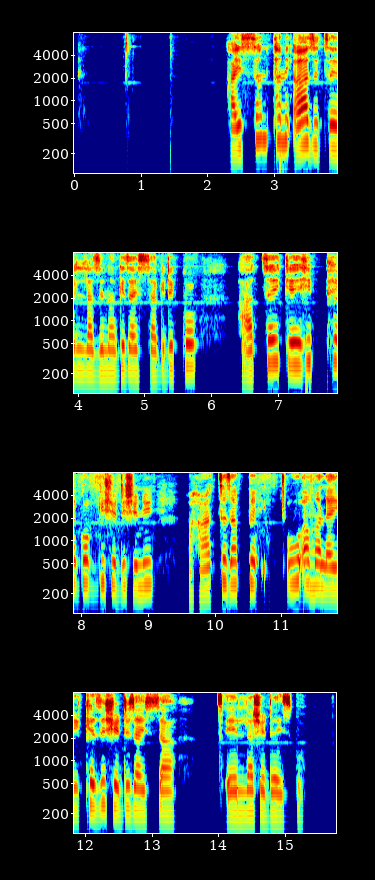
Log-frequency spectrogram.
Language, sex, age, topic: Gamo, female, 25-35, government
